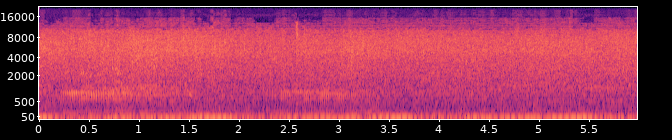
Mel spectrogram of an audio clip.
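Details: Humpback whale song recorded by hydrophone in deep water off Bermuda in spring: low drawn-out moans with higher tonal units over a steady hiss. This recording was later sent aboard a Voyager spacecraft.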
